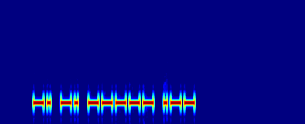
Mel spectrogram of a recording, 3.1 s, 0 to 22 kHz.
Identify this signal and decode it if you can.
Morse code, heard as a keyed tone, about 36 wpm, 700 Hz. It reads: NN0W
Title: USA Call Signs - 4 Characters - Repeated 3x - 35wpm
